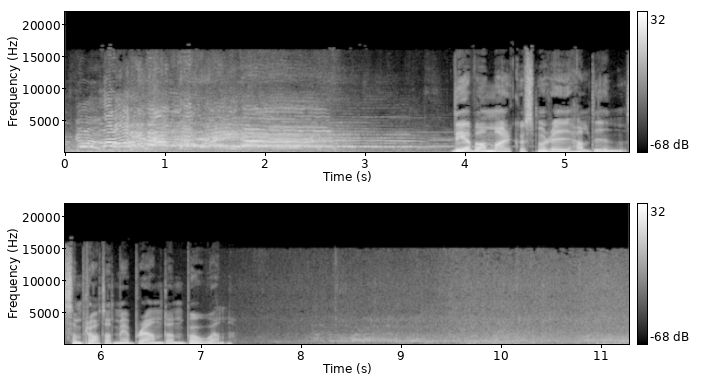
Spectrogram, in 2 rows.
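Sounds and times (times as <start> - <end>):
crowd of young girl fans screaming and shrieking: 0.0 - 3.9
speech: 3.9 - 7.4.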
